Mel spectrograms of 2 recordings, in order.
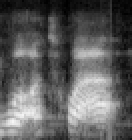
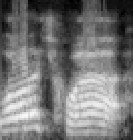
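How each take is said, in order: First: Both words of "what a" are said fully. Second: "What a" is run together as "wara". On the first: The speaker calls it wrong. "you wouldn't say what a twat" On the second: The speaker calls it right. "switch the word what a to wara"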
